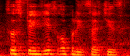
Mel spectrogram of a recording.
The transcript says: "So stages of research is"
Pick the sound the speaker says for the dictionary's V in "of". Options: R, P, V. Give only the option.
P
